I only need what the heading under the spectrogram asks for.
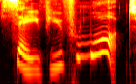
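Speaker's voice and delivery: surprised, taken-aback tone, high pitch. Questioning a mouse that has come up very close; surprised. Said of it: "surprised to see a mouse up so close".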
